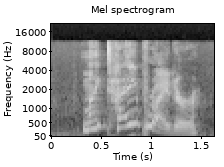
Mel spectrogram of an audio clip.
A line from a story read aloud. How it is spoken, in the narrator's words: I cried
